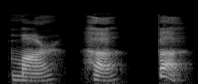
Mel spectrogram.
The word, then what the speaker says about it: marhaba: Mar hb and s la mu alikum.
